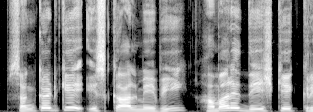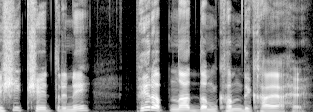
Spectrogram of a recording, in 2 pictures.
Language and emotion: Hindi, neutral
